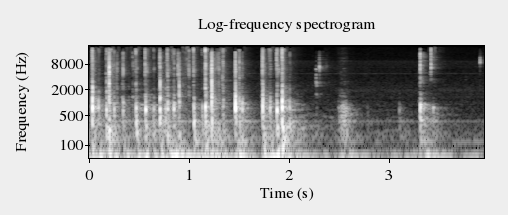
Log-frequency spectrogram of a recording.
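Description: Typing a note on a computer keyboard: a quick run of close, crisp key taps, bunched in a rapid burst for two seconds, then a few slower, scattered clicks with short pauses.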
